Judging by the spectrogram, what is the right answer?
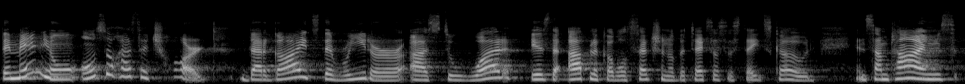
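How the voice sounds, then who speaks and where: Soft-spoken woman presenting in a hall. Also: on the high side. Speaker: attorney giving a legal presentation. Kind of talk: conference presentation. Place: conference hall. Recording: reverberant hall.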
